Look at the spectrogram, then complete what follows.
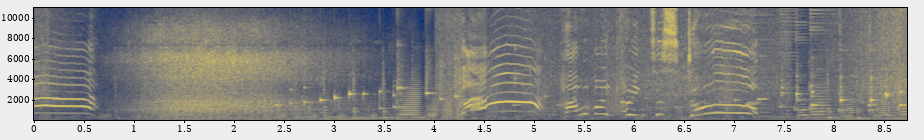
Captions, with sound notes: (SHRIEKS) (SHRIEKS) How am I going to stop?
